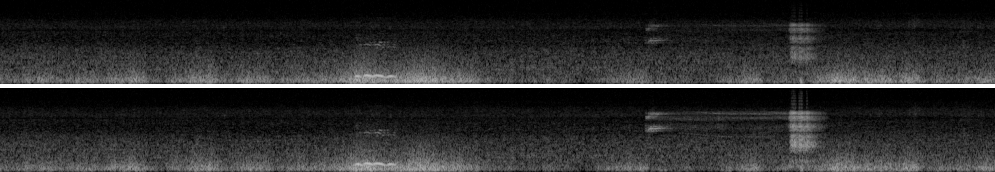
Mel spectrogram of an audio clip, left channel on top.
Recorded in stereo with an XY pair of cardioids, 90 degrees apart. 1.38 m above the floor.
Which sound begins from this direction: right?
A drill, at 6.5 s.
